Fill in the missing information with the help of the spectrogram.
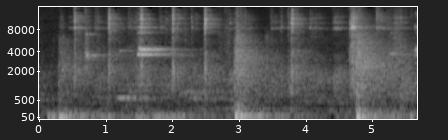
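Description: Table tennis balls clicking on tables and bats around a busy sports hall, with talk in the background and two heavy low thuds, about three seconds in and near the end.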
